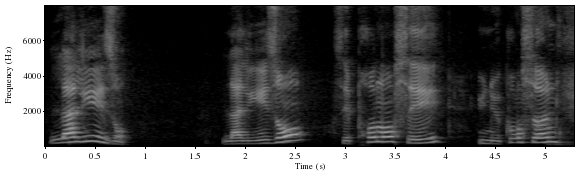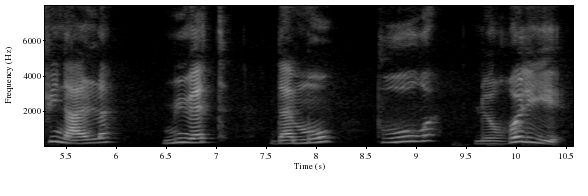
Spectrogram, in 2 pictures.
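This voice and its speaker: Woman teacher, unhurried, deliberate classroom delivery, repeats for emphasis. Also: mid-range voice, mellow. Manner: deliberate, repeats key words for students. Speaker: French teacher. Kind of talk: slow classroom explanation.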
